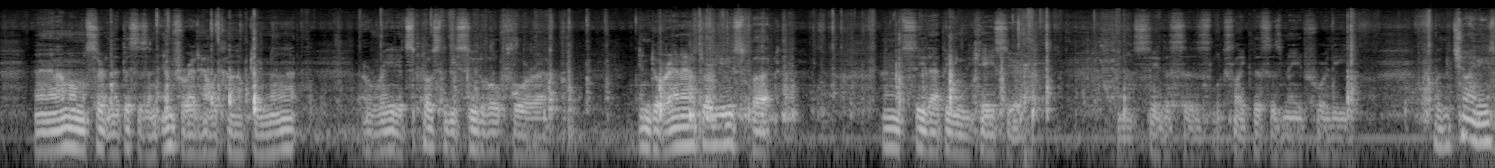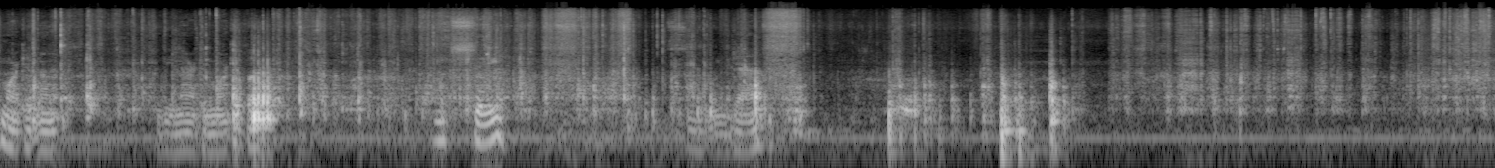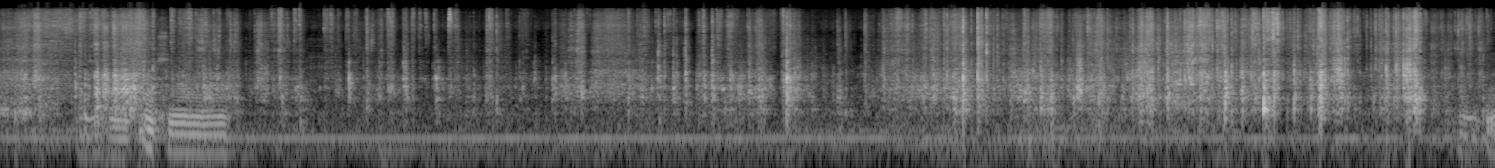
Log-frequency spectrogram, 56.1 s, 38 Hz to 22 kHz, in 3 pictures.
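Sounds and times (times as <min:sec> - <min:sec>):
packaging rustling and tearing: 0:08.1 - 0:14.2, 0:17.7 - 0:29.0, 0:32.5 - 0:56.0.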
